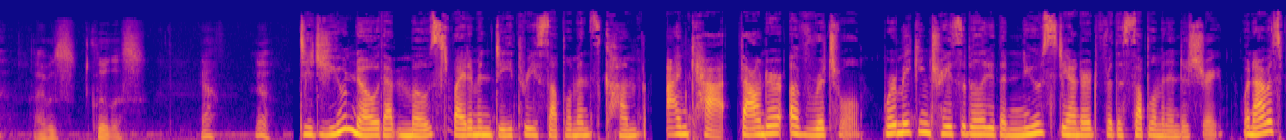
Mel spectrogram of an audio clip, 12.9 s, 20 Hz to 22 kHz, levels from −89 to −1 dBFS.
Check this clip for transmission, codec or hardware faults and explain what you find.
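One fault is audible, a stream segment skipped at 6.41 to 6.46 s. The speech jumps ahead with a brief blip and no silent gap, unlike a packet dropout. A segment of the stream likely failed to load, so the player resumed at the next one.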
